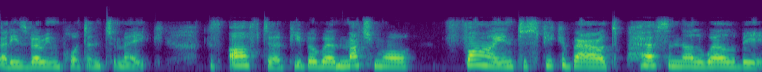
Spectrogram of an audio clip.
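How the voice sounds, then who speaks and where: Speaking at a fairly slow pace, a woman with a French accent uses monotone, flat intonation. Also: quiet background. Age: 40s. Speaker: consultant sharing her story. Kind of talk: interview conversation. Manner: halting.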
